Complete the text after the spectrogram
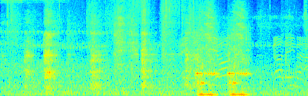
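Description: Footsteps rustle through tall grass and undergrowth.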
